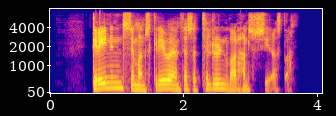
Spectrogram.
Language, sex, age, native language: Icelandic, male, 20-29, Icelandic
